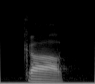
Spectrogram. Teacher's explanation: উপরের যে স্থানটা ওইখানে মিলিয়ে আমরা উচ্চারণ করব কাফকে তাই বলেছে জিহেবার গোড়া থেকে একটু আগে বাড়িয়া তার বরাবর উপরের তালুর সঙ্গে লাগাইয়া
